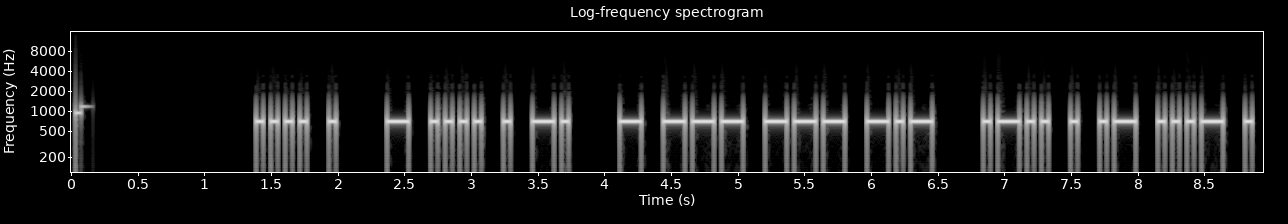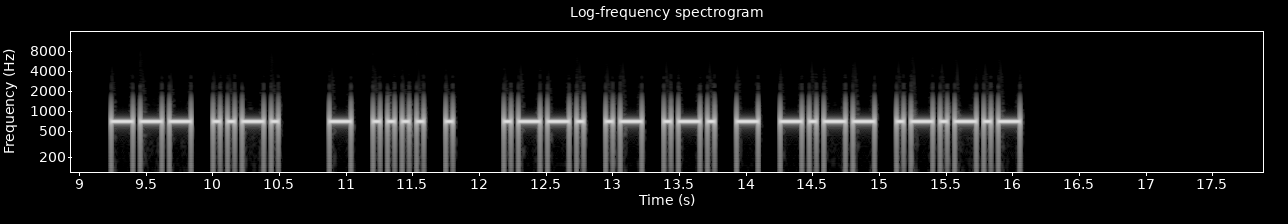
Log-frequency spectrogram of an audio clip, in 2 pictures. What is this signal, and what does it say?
Morse code, heard as a keyed tone, about 22 wpm, 700 Hz. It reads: HE THEN TOOK LEAVE OF THE PARTY.
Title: Sentences from Top 1400 Words 22wpm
